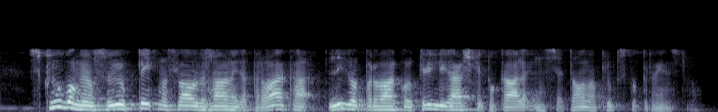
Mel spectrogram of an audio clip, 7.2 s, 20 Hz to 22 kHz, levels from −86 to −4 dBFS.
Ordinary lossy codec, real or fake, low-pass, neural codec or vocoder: none; fake; 3.6 kHz; codec, 44.1 kHz, 3.4 kbps, Pupu-Codec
